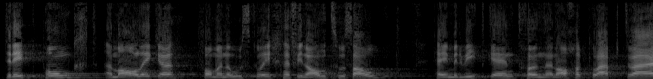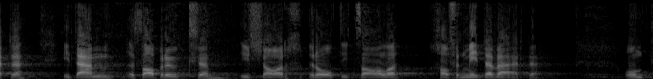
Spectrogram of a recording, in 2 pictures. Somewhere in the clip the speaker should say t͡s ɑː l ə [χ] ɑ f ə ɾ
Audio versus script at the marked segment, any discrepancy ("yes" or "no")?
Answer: no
